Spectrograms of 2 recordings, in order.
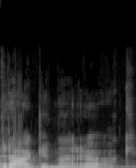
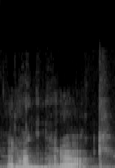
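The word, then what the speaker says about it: Ragnarök: say before was that I'm one of very few YouTubers aka Swedish one who has the proper pronunciation of the name of this ship because the original builder Robas of the Ragnarok he is Swedish and um it's called the Ragnarok. Ragnarok. Okay, if you want some pronunciation, there you know. And the O with two dots, that's an H. It's not an O with two dots. That's heretical, by the way.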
